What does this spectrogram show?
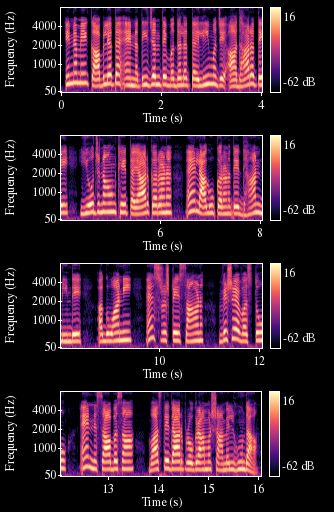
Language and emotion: Sindhi, neutral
